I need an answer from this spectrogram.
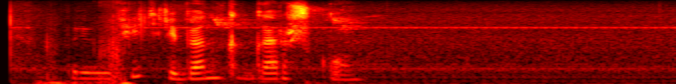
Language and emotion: Russian, neutral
